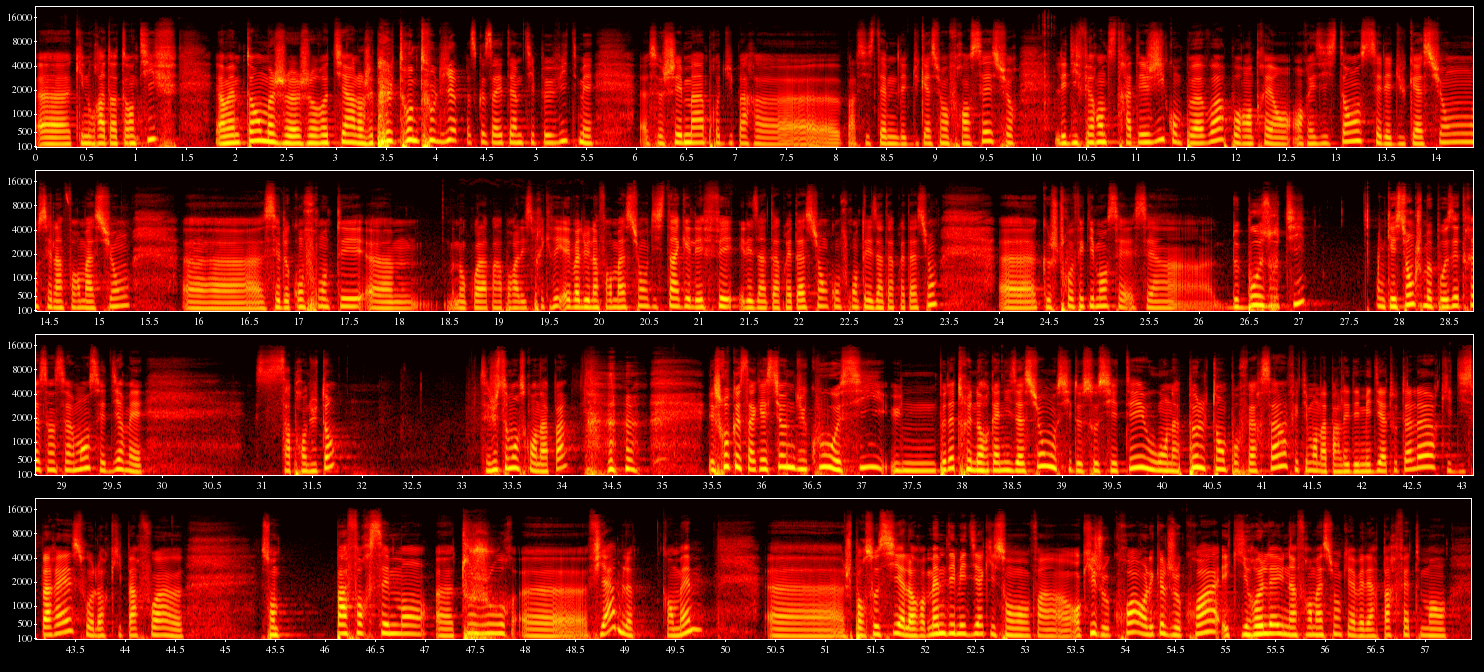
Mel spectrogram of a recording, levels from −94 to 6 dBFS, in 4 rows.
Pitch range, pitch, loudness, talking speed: 190-240 Hz, 210 Hz, -27 LUFS, 205 wpm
